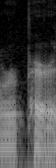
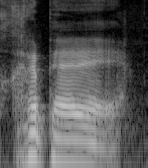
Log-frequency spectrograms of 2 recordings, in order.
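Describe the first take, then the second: First: It is said with a plain English pronunciation. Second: It is said with a French-sounding pronunciation.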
